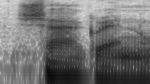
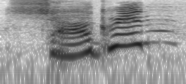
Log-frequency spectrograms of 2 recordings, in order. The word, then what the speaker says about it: chagrin: sound because it's French shagren was a stress on the first syllable in yes shagen it's a sh sound not a CH sound because shagon thank you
